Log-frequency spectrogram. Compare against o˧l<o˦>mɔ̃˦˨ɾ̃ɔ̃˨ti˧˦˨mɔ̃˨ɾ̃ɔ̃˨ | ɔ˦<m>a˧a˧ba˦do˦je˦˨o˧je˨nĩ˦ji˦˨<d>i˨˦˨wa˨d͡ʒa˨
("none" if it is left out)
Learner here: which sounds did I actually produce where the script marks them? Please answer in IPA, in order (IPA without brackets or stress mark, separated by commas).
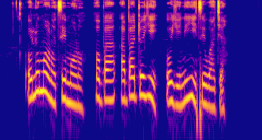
u˦, b, t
